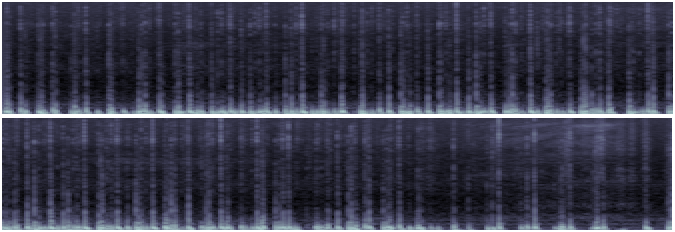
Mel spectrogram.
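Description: A medium-size flat blue painted canvas panel bearing a Charizard painting, held in both hands, is tapped fast with the fingertips. The result is a rapid, dense stream of dull, low thuds with very short decay and almost no high end, continuing steadily for about ten seconds.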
